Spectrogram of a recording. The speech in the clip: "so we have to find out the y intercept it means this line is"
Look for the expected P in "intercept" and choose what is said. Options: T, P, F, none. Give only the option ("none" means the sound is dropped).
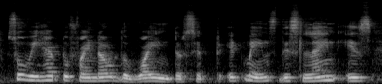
P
